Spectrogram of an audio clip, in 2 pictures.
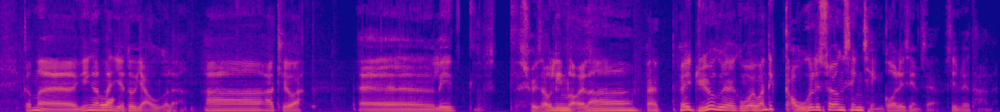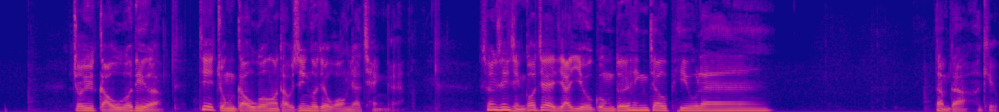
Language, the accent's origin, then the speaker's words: Cantonese; China; 尤其是我哋中國人可以溝通，真係開心啦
